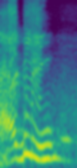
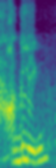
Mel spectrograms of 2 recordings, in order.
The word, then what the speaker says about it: haggling: চলো, আচ্ছা, এবার good deal of হ্যাগলিং, নট হাগলিং, the other agreed, এবং অনেকে মেনে নিল।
